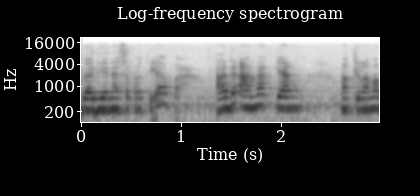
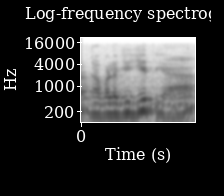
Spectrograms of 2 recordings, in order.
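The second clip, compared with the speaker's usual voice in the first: soft plain warning; 6 semitones lower, 7 dB quieter than usual. Shown as a demonstration. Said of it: "nggak bisa cuma sekedar".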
